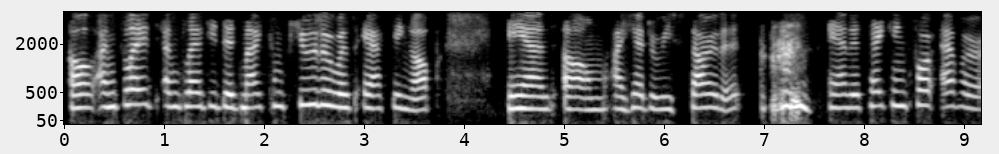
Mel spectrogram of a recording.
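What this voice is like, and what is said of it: Hoarse, croaky throat. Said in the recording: “I have a frog in my throat”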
